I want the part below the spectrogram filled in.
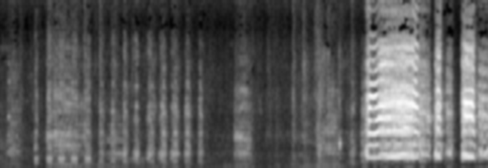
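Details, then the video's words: A couple of African geese kept in a backyard with other waterbirds, giving a rapid series of short nasal honks that build into a louder, harsher drawn-out honking bout near the end. "COUPLE AFRICAN GEESE"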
